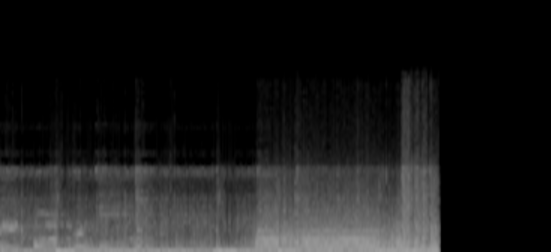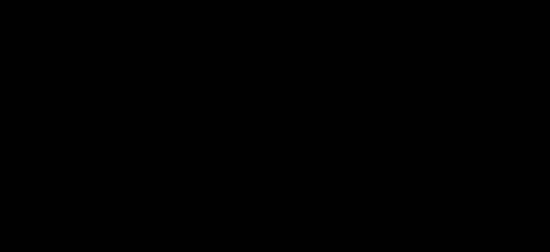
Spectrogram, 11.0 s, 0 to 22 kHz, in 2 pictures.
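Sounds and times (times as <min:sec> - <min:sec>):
background music: 0:00.0 - 0:04.4
road noise: 0:00.0 - 0:04.4
car horn long blast: 0:02.5 - 0:04.4.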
